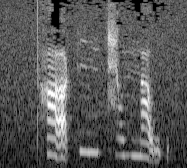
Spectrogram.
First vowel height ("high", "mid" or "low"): low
